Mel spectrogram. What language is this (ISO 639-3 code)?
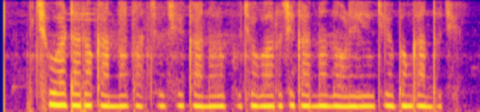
ori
